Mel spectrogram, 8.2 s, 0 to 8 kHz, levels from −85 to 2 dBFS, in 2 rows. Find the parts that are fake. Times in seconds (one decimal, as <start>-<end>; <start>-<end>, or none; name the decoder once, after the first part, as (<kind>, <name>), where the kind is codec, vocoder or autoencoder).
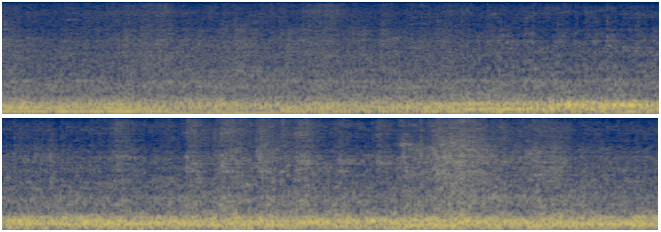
2.9-8.2 (vocoder, HiFi-GAN)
